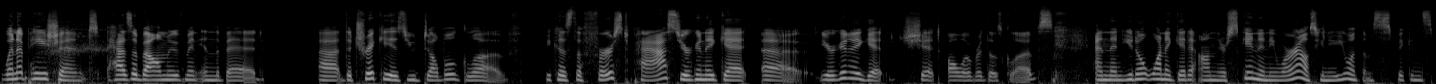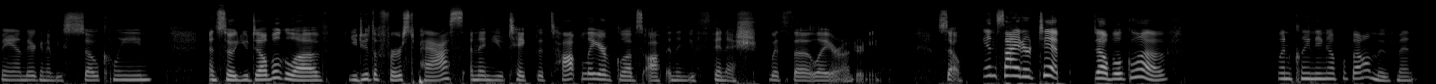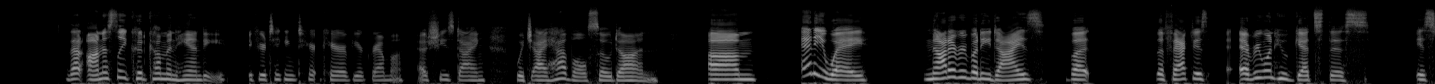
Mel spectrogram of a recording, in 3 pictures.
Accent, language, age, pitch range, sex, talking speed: American, English, 20-39, 195-240 Hz, female, 185 wpm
